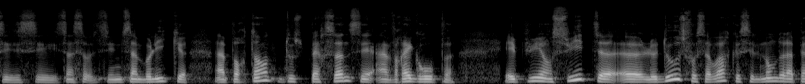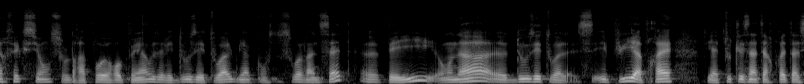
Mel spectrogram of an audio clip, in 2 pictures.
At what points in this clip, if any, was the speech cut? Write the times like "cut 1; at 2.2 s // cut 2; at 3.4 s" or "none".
cut 1; at 11.6 s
